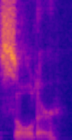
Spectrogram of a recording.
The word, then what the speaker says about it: solder: Yeah, he said solder. It's spelled with He's a roboticist, so I assume that he knows. It's spelled with an L, but it's not pronounced.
